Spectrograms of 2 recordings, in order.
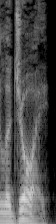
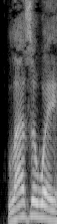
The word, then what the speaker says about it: Lajoie: There are various ways to pronounce his last name, notably Lajoie, but according to some contemporary sources, this was how his name was pronounced during his playing days.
